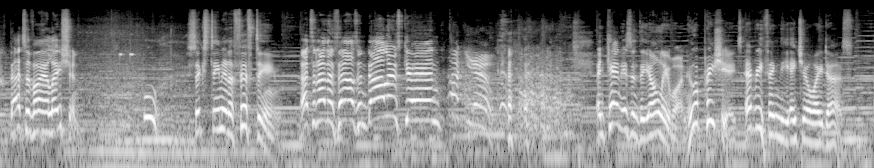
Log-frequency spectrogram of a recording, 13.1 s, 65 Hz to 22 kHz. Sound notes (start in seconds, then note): 6.8 laughs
